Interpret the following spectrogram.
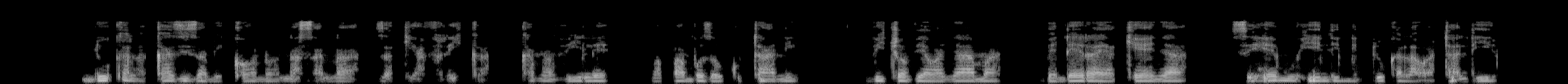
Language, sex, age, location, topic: Swahili, male, 25-35, Kisumu, finance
